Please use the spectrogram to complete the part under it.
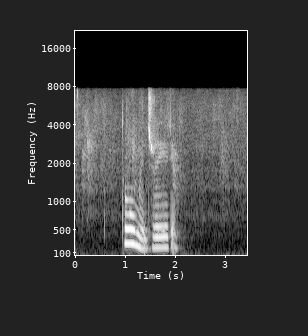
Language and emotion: Russian, sad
